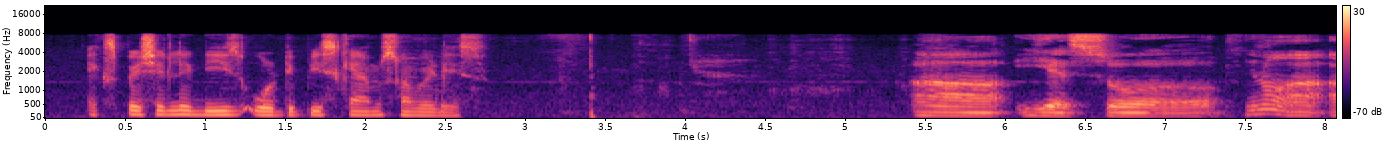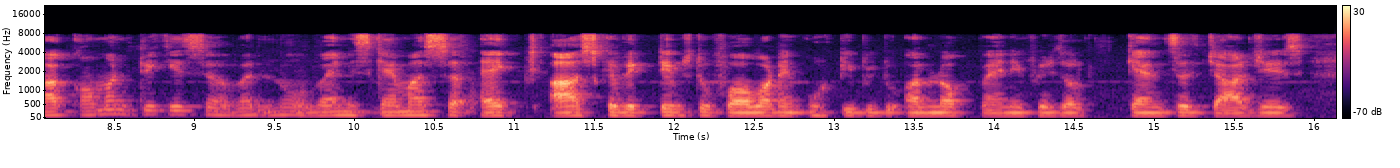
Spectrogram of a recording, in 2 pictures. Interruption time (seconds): none

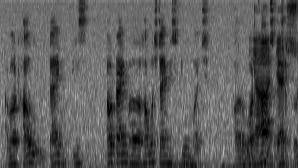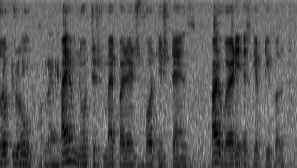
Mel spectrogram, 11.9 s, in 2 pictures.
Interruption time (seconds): 5.0 s

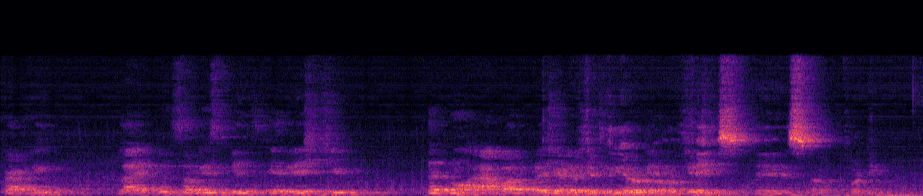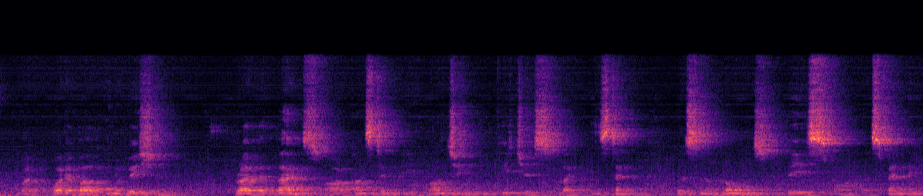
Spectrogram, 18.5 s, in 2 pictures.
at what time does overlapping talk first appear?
5.7 s

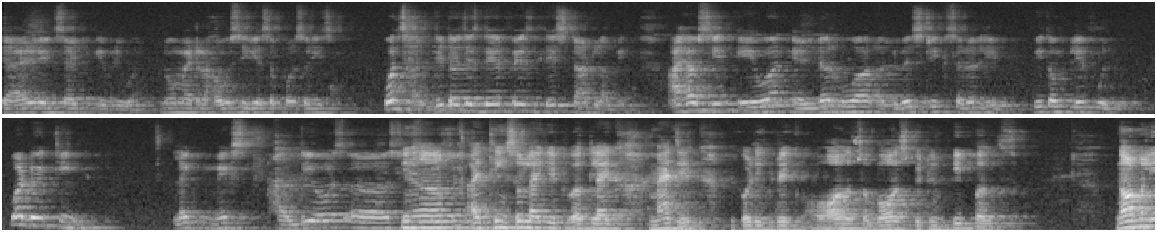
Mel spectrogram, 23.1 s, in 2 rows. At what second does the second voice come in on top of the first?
15.5 s

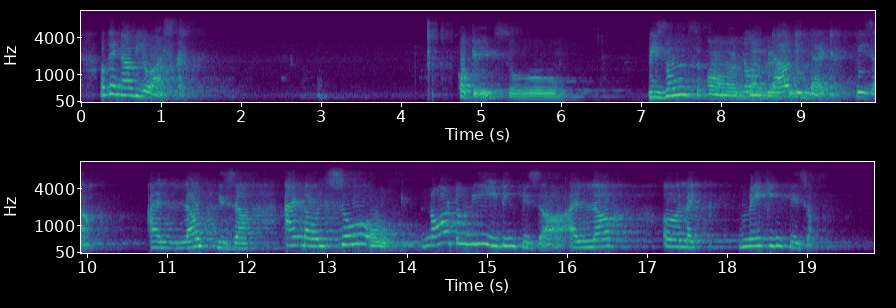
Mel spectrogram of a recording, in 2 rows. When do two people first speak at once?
7.9 s

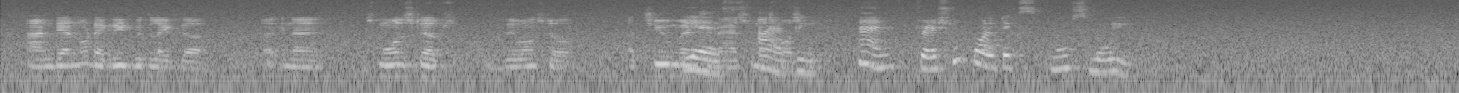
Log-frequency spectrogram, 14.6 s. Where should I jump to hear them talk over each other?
6.8 s

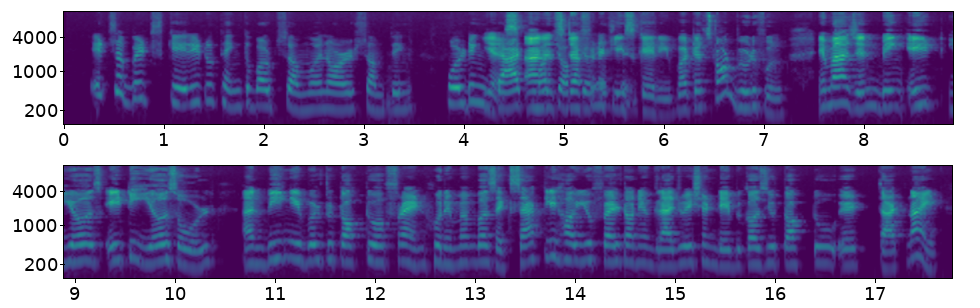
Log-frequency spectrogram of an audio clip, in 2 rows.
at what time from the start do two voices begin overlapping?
4.2 s

